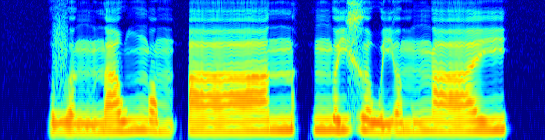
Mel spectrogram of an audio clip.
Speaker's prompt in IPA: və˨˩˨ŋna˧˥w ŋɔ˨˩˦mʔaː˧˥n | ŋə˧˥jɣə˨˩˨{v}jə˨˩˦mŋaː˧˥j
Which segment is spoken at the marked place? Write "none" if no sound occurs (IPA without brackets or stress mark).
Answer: w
